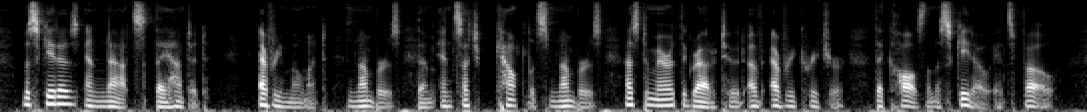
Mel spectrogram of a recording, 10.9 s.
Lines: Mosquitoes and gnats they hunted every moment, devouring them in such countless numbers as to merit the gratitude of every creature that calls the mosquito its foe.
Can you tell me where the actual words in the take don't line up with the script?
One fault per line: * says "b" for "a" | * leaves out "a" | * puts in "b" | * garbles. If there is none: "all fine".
* says "numbers" for "devouring"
